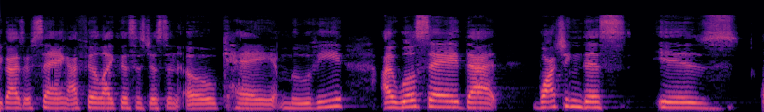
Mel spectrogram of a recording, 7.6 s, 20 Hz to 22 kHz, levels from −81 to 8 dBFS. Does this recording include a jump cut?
no; 0 cuts

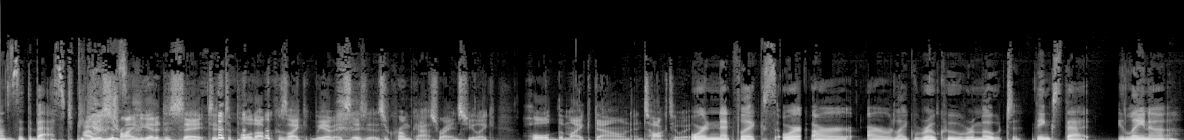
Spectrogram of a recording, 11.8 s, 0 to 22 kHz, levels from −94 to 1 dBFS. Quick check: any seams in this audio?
yes; 2 cuts; at 6.9 s, 8.0 s

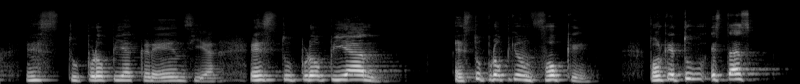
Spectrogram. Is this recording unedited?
yes; 0 cuts

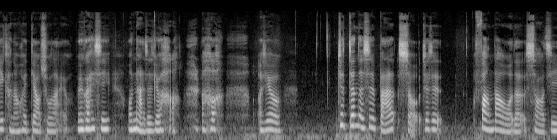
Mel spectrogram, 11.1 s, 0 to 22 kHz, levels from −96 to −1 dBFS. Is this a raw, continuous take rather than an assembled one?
no; 1 cut; at 1.5 s

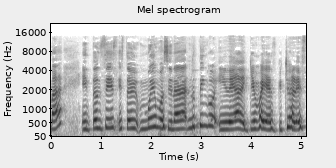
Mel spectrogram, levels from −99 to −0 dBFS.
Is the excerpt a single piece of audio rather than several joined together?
yes; 0 cuts

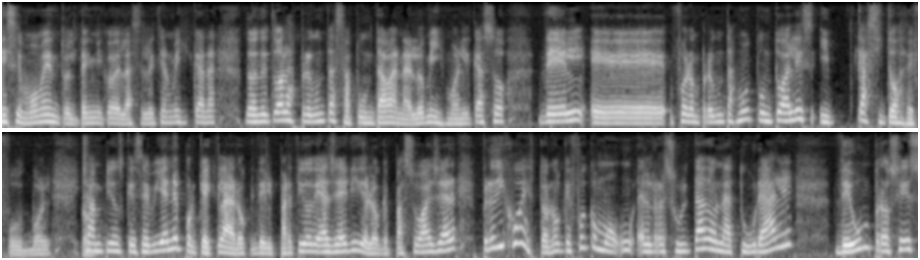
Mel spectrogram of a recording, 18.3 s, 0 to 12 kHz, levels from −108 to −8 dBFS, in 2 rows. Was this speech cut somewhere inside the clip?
yes; 2 cuts; at 10.0 s, 11.6 s

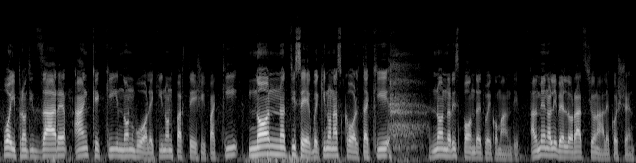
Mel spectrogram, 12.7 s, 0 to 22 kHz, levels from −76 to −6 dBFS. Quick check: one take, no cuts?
no; 1 cut; at 4.8 s

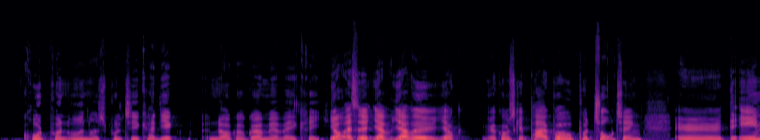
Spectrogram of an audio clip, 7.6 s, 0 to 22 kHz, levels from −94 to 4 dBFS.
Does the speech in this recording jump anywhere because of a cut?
no; 0 cuts

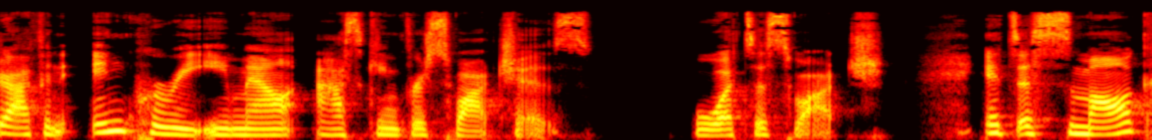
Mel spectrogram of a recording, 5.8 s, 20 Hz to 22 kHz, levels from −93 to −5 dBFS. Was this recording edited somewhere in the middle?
no; 0 cuts

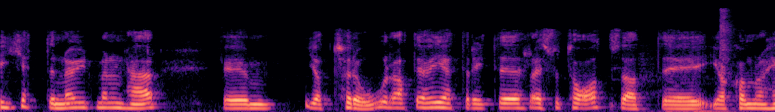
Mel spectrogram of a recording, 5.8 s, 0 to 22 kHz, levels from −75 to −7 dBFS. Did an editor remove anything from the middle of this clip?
yes; 2 cuts; at 2.1 s, 4.6 s

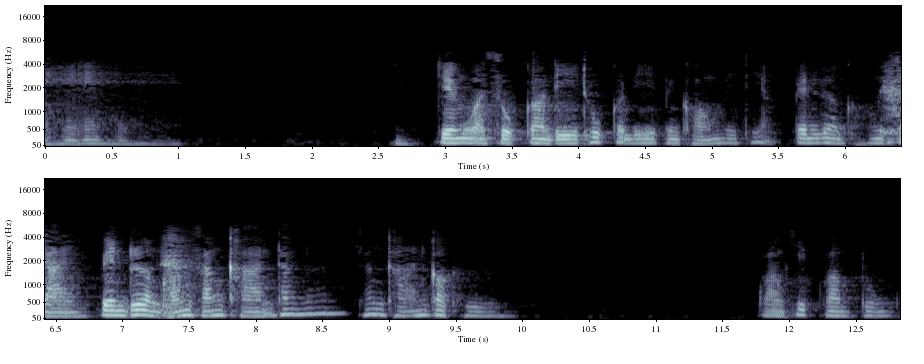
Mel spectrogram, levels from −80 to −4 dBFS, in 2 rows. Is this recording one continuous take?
no; 3 cuts; at 2.8 s, 5.5 s, 8.7 s

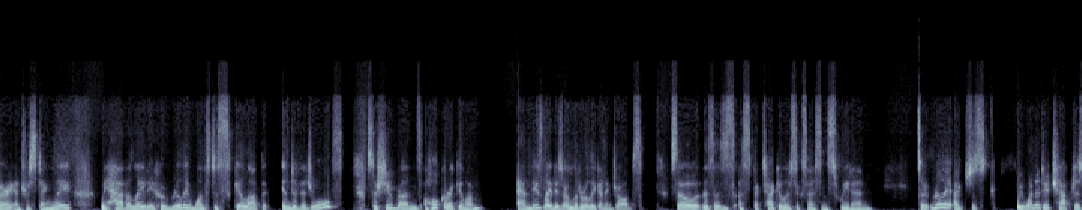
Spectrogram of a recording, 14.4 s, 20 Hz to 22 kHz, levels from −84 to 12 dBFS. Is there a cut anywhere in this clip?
no; 0 cuts

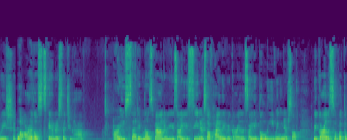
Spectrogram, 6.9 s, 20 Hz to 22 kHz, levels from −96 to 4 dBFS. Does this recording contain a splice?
no; 0 cuts

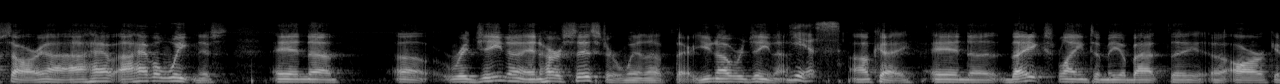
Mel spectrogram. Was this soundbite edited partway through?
no; 0 cuts

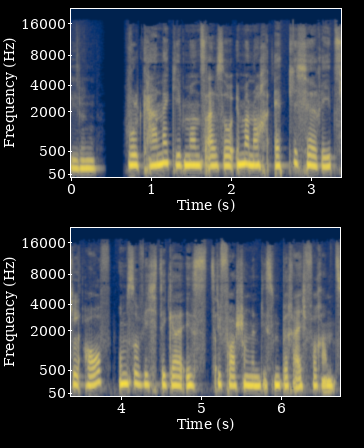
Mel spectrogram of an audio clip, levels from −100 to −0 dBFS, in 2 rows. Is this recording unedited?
yes; 0 cuts

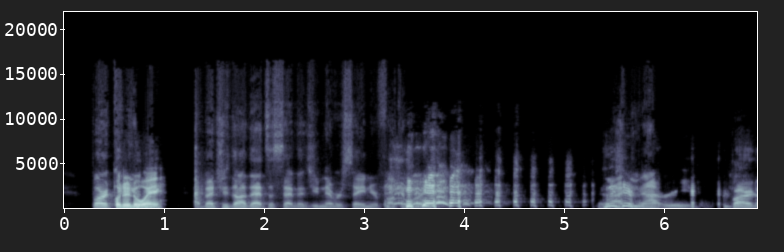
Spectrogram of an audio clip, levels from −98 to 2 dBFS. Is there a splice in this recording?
yes; 2 cuts; at 1.2 s, 5.3 s

